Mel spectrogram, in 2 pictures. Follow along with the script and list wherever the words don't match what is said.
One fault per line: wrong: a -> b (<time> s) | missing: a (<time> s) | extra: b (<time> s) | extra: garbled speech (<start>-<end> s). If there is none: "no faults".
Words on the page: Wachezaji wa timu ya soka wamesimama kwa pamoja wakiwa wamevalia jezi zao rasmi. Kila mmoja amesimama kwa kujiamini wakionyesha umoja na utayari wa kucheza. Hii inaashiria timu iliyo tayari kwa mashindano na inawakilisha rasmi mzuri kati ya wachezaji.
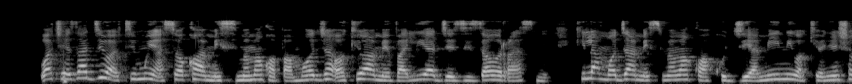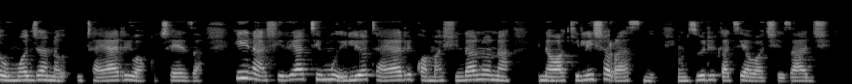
no faults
